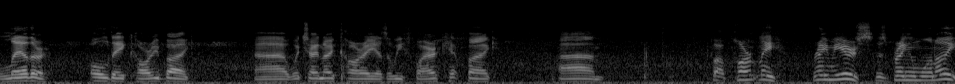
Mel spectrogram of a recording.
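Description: Lively intonation carries speech at a moderate pace, broken by long, frequent pauses, with light background noise. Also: man. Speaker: outdoors vlogger. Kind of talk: casual vlog chat. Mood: jokey, self-mocking. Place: forest.

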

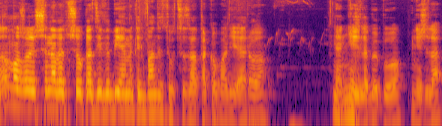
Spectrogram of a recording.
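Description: Very fast speech from a man, with noticeable background noise behind him. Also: medium pitch for a man, lively intonation. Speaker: gaming video creator. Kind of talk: let's play commentary. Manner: casual, hesitant with fillers.

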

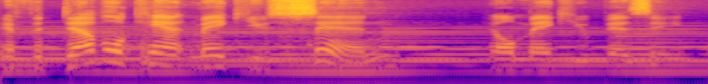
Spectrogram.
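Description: Clear music sits in the background. Over it, a man talks at a fairly quick pace. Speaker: preacher. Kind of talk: sermon. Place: hall. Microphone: handheld.

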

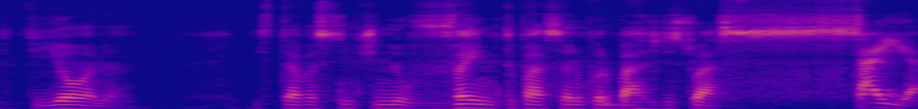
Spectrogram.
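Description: A man talks at a fairly slow pace in an animated, playful tone. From Brazil. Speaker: comedian and gaming video creator. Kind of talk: comedic storytelling parody, narrating with character voices.

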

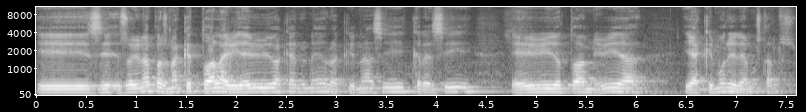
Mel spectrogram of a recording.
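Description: A man's medium-pitched voice, monotone and flat, at a fairly quick pace. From Colombia, Rionegro (Antioquia); Antioquia, Colombia. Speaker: local politician. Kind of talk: political interview. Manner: hesitant, many fillers. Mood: warm, friendly. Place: studio. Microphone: lapel.

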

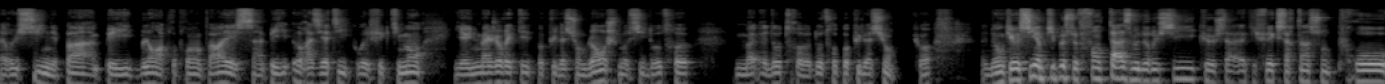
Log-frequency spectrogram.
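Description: A man's fairly low voice with ordinary pitch variation, at a moderate pace over a quiet background. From grew up abroad, outside France, until early adolescence. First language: bilingual French and Russian (speaking French). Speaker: YouTuber on expatriation. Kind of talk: casual interview; conversational discussion, opinion. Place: home room. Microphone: video call.

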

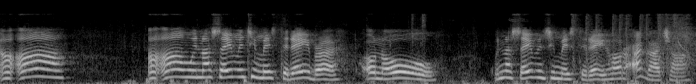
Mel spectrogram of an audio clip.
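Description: Lively intonation marks a woman talking at a very fast pace over light background noise. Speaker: gaming YouTuber. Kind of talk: gameplay commentary. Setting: online game voice chat. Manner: animated. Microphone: headset.

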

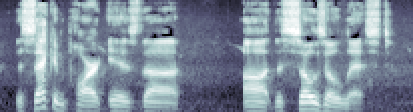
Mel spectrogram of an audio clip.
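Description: A man's bright, sharp tone, dry with no echo, at a very slow pace with ordinary pitch variation. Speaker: religious teacher. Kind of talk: casual vlog teaching talk. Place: street. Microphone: phone near.

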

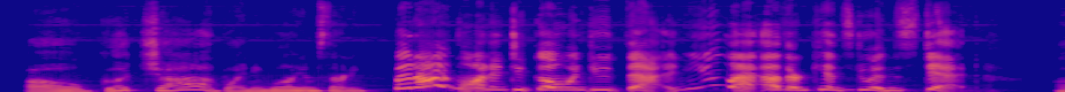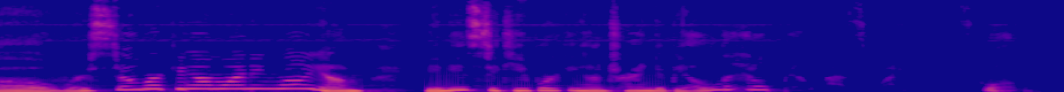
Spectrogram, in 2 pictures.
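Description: A woman speaks in a raised, projected voice at a moderate pace. Her loudness swings widely. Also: quiet background. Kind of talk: storytelling talk to children. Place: classroom. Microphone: webcam.

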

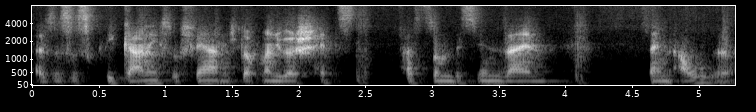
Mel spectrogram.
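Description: A man talks at a moderate pace with long, frequent pauses. Light background noise is present. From Berlin area, Germany. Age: 20s. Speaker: stage actor; theatre actor. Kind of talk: casual interview. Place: stage.

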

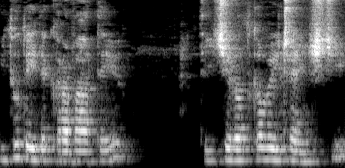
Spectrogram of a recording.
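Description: A somewhat breathy woman speaks in a flat monotone, with audible room echo over a quiet background. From Poland. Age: 80s+. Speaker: textile artist. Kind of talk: documentary interview answer. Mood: reflective, quiet, reminiscing. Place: home room.

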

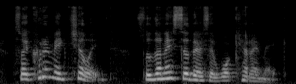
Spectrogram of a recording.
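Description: Somewhat breathy, a woman speaks with very wide pitch swings. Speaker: vlogger. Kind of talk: casual vlog chat. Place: home room. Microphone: phone near.

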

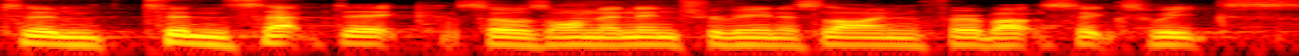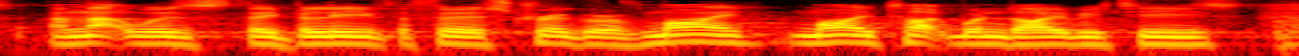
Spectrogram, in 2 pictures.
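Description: Here a man speaks with a Welsh accent. His pace is fairly quick. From South Wales. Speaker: spoken word poet and rapper. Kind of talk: personal story told to an audience. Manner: hesitant, conversational. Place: hall.

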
